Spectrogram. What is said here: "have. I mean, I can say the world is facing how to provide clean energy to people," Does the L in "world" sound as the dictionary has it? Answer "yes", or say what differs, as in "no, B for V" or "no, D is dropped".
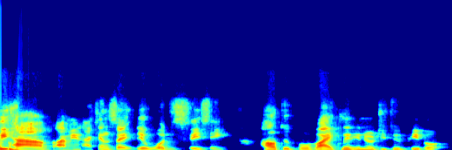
no, L is dropped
